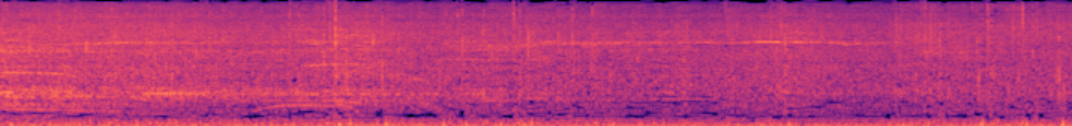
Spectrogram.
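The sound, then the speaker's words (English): Sustained audience applause for the Wolf Trap Horn section at a concert, a dense, steady wash of many hands clapping with crackly texture and no break, holding at an even level for about seven seconds with no one speaking. “And while you're at it, ladies and gentlemen, please, let's share this wonderful enthusiasm and let's hear a nice round of applause for the Wolf Trap Horn section right here, who are really spectacular.”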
